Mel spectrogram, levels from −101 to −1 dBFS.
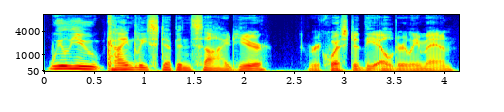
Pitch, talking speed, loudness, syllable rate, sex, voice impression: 100 Hz, 145 wpm, -17 LUFS, 4.9 syllables/s, male, very masculine, very adult-like, slightly middle-aged, very thick, slightly tensed, slightly powerful, bright, soft, clear, fluent, cool, very intellectual, slightly refreshing, very sincere, very calm, mature, very friendly, reassuring, very unique, elegant, slightly sweet, lively, kind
